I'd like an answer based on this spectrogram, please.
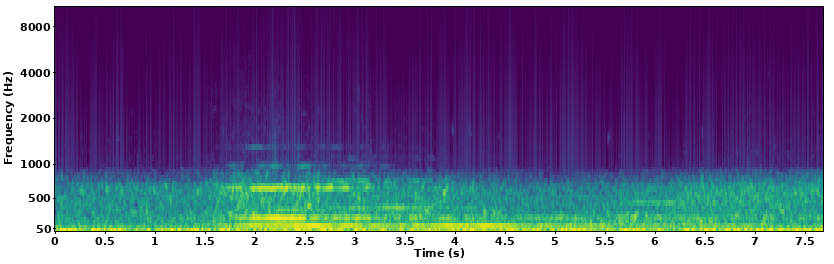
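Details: Whale call: a low, steady tonal moan with stacked harmonics lasting about four seconds, then fading, over a constant deep rumbling wash of underwater noise.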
